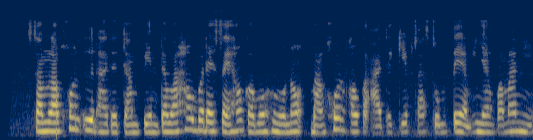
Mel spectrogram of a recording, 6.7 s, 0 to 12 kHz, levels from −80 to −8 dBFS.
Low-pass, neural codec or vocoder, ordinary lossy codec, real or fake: 7.2 kHz; none; Opus, 24 kbps; real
